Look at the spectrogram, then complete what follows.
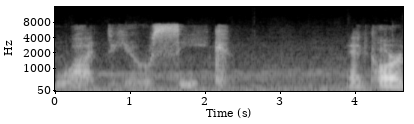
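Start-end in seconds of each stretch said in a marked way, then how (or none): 0.0-2.4 very slow, raspy, drawn-out skeleton whisper. Narrator voices a skeleton at a stall as Card approaches, raspy skeleton whisper. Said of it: "the skeleton whispers in a raspy voice".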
